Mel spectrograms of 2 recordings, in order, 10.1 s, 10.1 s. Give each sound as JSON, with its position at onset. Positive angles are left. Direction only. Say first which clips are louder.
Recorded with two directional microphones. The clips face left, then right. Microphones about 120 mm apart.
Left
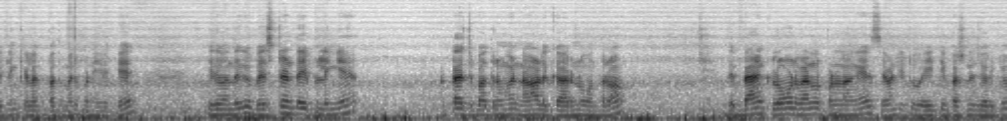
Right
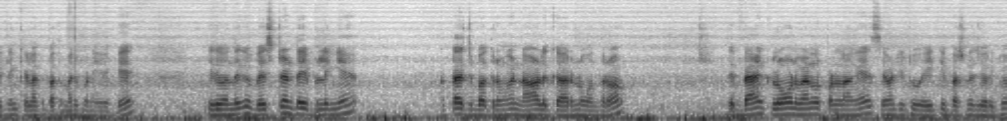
{"t": 0.1, "sound": "speech", "louder": "right 3 dB", "side_deg": -20}
{"t": 7.3, "sound": "speech", "louder": "right 2 dB", "side_deg": -15}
